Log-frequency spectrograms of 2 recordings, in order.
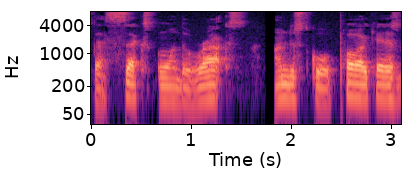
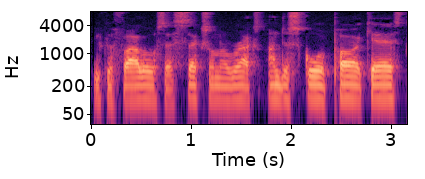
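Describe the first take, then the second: First: Slow, spelled-out handle; slower repeat. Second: Said in the usual way. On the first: Shown as a demonstration. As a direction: say the handle again slowly and clearly.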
